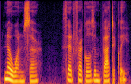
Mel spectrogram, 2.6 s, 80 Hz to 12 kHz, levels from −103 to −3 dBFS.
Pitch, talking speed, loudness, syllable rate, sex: 175 Hz, 135 wpm, -19 LUFS, 5.7 syllables/s, female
